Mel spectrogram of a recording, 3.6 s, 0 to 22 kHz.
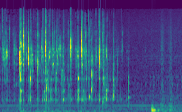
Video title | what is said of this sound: How To Fix Everything Wrong With The AMT/ERTL 1969 Ford Fairlane Cobra/ Torino Part 5 | if I take it and shake it you can hear that it's still liquid inside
